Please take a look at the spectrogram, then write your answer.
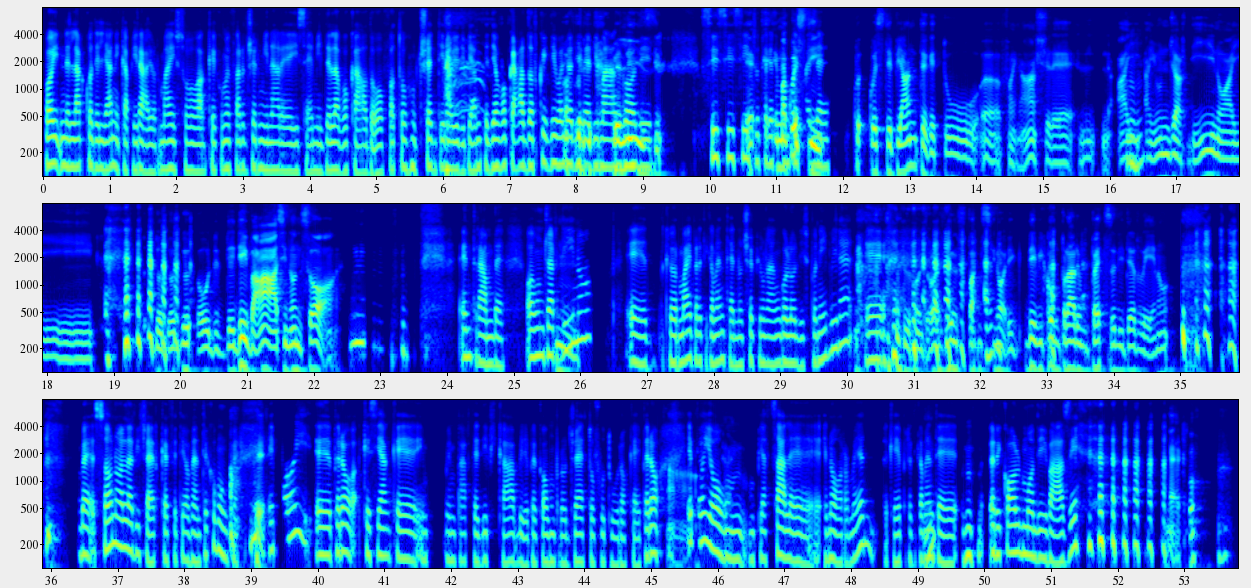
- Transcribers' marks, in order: chuckle; laughing while speaking: "Ma belli"; laugh; chuckle; chuckle; unintelligible speech; laughing while speaking: "spazio"; laugh; unintelligible speech; chuckle; tapping; laugh; chuckle
- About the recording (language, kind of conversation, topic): Italian, podcast, Com’è la tua domenica ideale, dedicata ai tuoi hobby?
